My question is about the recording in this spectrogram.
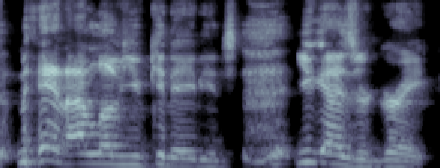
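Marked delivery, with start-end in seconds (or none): none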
